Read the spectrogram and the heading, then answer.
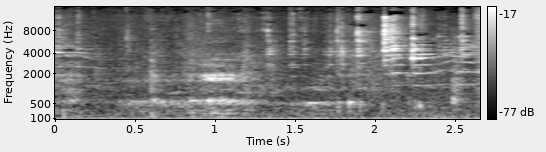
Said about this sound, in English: That's the ice you can hear in our rosé.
